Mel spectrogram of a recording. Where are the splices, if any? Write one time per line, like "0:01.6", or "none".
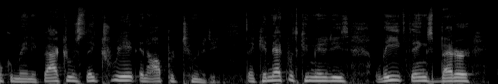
none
